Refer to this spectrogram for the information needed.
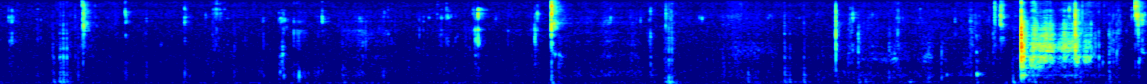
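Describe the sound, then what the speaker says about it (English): Someone chews strawberry watermelon flamingo gummy candy close to the mic, producing quiet, scattered wet clicks and bites with a louder crunchy burst near the end. "It just takes a little bit for you to chew them."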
